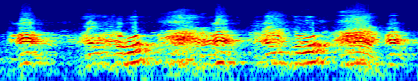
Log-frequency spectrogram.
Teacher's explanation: কণ্ঠনালীর মাঝখান থেকে উচ্চারণ হবে, কণ্ঠনালীটা চেপে যাবে, আওয়াজটা চেপে যাবে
